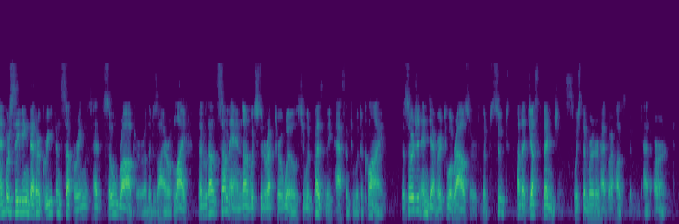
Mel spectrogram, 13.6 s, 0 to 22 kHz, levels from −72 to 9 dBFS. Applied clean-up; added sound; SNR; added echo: none; none; none; none.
